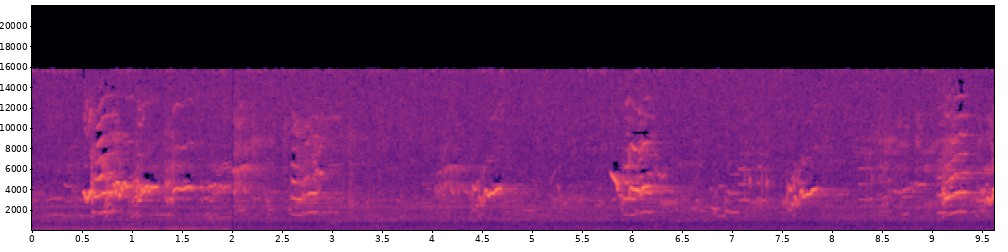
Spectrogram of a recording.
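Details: Rainbow lorikeets at evening, captured with a Panasonic 4K Handycam: short bursts of shrill, grating screeches and chirps recurring every one to two seconds against a quiet background hiss, with a brief low hum early on.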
